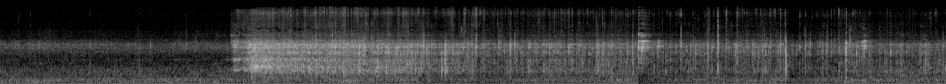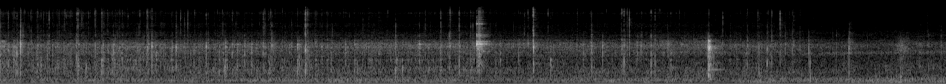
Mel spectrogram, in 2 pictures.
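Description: An egg-coated shami kebab going into hot melted beef fat in a pan: a sudden loud sizzle about two seconds in, then a steady crackling frying sizzle that gradually quietens, with a few sharp clicks.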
